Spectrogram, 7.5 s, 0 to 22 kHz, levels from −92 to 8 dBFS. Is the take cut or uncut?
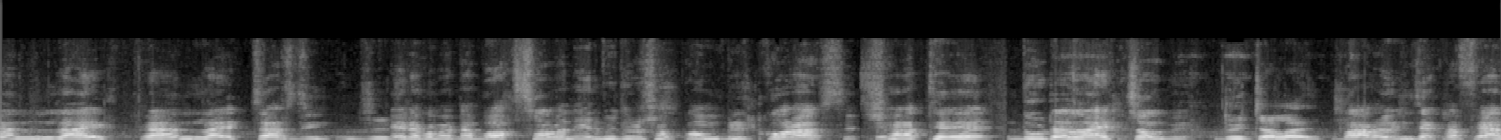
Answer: uncut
